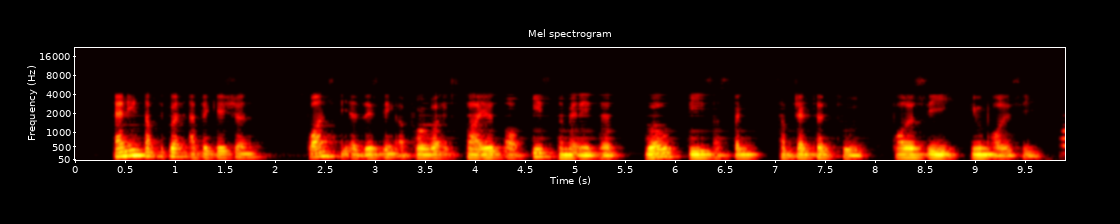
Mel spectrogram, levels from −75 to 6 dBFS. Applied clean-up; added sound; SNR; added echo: neural mask model DeepFilterNet 3.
